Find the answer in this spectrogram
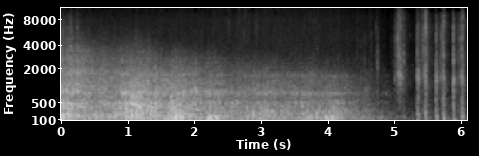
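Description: Thunder rumble with rain, fading away over about five seconds. Near the end come a few sharp clicks of tarot cards being handled.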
